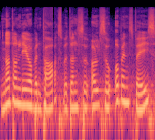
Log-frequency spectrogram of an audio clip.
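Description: In a French accent, the voice has a dark, mellow tone, ordinary pitch variation and a moderate pace. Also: woman. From France. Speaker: session moderator, parks association representative. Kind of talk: conference presentation. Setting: conference session with audience. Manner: halting.

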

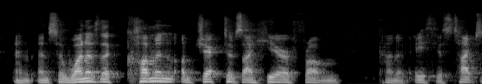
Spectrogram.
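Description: The speaker talks at a moderate pace with ordinary pitch variation against a quiet background. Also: man. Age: 40s. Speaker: podcast host. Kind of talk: casual chat. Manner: halting, many repetitions.

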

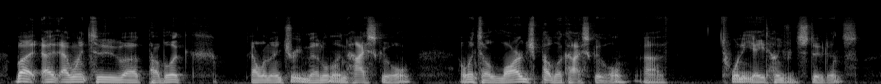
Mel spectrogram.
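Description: A man with an American accent speaks at a moderate pace in a fairly low voice with vocal fry. His loudness stays very even, his pitch varies in an ordinary way, and the background is quiet. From Texas (Abilene). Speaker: educator and entrepreneur. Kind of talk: interview.

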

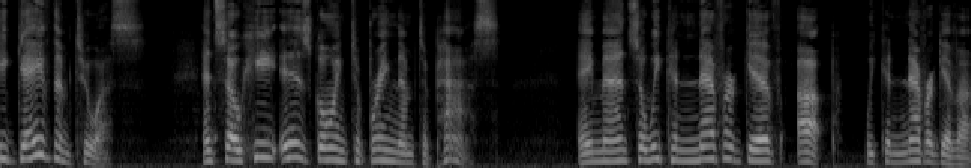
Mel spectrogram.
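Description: A woman's medium-pitched voice with lively intonation at a very slow pace, in a very clean recording with a silent background. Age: 40s. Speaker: women's devotional podcast host. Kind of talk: devotional teaching.

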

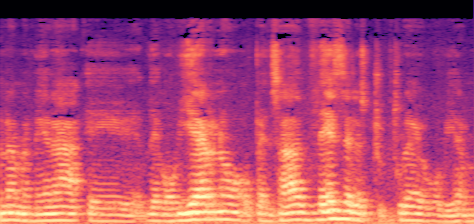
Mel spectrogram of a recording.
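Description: A man speaks at a medium pitch with fairly even intonation, and some room echo can be heard. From Baja California, Mexico. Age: 30s. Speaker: podcast host and university rector. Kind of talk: podcast monologue.

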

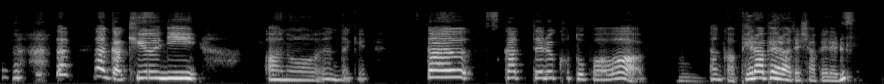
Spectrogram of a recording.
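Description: With a Cantonese accent, a woman speaks at a very slow pace and a high pitch, using very wide pitch swings and big swings in loudness, in a dry, close sound with no echo. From Hong Kong. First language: Cantonese (speaking Japanese). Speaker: podcast guest, former sharehouse mate. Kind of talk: casual chat.

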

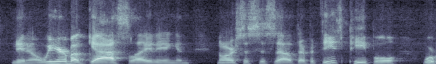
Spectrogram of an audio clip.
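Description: A man with an American accent speaks in a normal speaking voice at a moderate pace, his intonation lively. The recording is very clean, with a silent background. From South Florida. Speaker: podcast host, mental health worker. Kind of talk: casual chat.

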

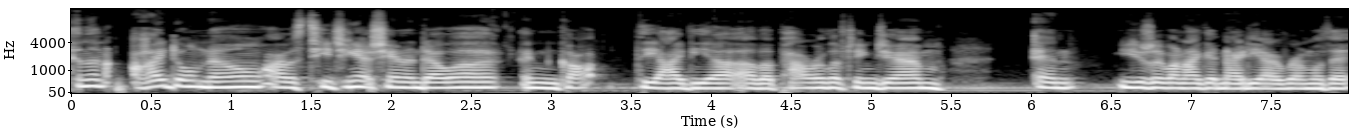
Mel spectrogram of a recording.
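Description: With an American accent, a woman with a normal speaking voice talks at a fairly quick pace and medium pitch, keeping fairly even intonation and very even loudness. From Ohio (Caldwell). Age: 20s. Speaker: gym owner, fitness instructor. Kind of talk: casual interview chat.

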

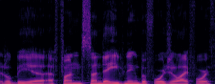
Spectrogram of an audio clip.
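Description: In a plain, everyday voice, a man speaks at a moderate pace and fairly low pitch on a very clean recording with a silent background. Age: 30s. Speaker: podcast host and musician. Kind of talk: casual chat; podcast intro announcements.

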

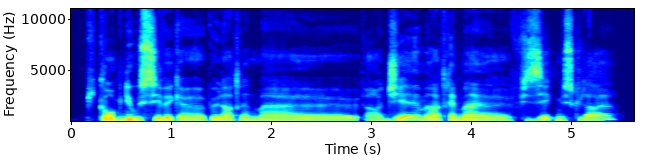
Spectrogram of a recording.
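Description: Speaking with a Quebec accent, the voice moves at a fairly slow pace with fairly even intonation. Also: man, medium pitch for a man, hardly any pauses. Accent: Québécois French. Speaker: podcast host. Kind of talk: casual interview. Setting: in person in Quebec.

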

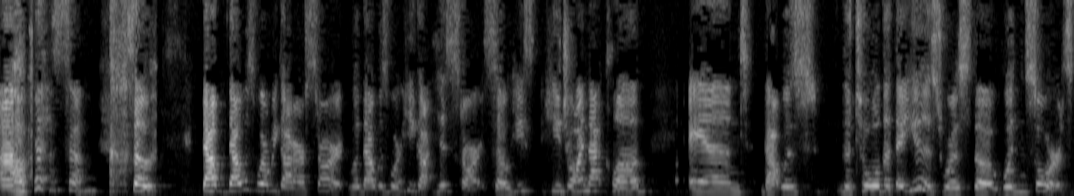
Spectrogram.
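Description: A woman with a Southern US accent speaks at a moderate pace and a fairly high pitch. Her pitch varies in an ordinary way, while her loudness swings widely. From rural Louisiana, US South. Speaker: martial arts equipment business owner. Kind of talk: casual interview.

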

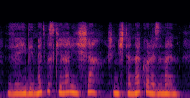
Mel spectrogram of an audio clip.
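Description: Somewhat breathy speech comes at a fairly slow pace with fairly even intonation. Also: woman. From France. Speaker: yoga teacher and podcast host. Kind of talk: monologue.

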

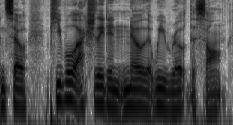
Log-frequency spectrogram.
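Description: A man speaks in a normal speaking voice at a moderate pace. His pitch sits fairly low. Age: 20s. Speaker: worship leader. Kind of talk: casual interview chat.

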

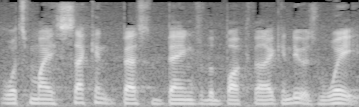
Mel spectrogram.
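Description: Talking very fast with an American accent, a man keeps a medium pitch and fairly even intonation. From US Pacific Northwest, Seattle area. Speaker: Porsche tuning shop owner. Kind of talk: casual interview.

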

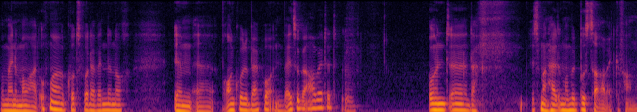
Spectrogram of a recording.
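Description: Fairly quick speech from a man at medium pitch, with ordinary pitch variation and noticeable background noise. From eastern Germany, Hoyerswerda (Lausitz, Saxony). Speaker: podcast co-host. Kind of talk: casual chat.

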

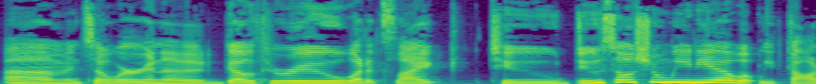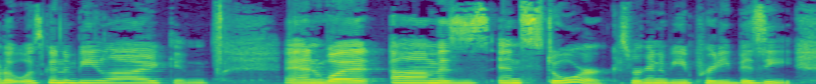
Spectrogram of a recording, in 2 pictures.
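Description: A woman with an American accent speaks in a normal speaking voice at a moderate pace with hardly any pauses, her fairly high pitch showing ordinary variation over a very clean recording and silent background. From Florida Panhandle. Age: 40s. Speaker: podcast host, social media team member. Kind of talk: casual chat. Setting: studio.

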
